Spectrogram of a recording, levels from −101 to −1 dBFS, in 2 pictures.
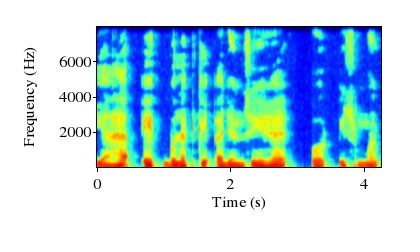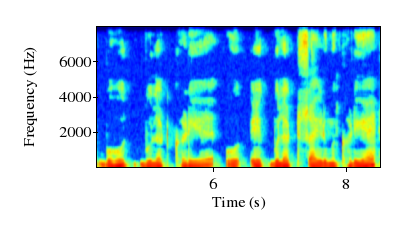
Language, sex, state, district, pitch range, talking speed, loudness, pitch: Hindi, male, Uttar Pradesh, Saharanpur, 130-150 Hz, 135 wpm, -16 LUFS, 140 Hz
